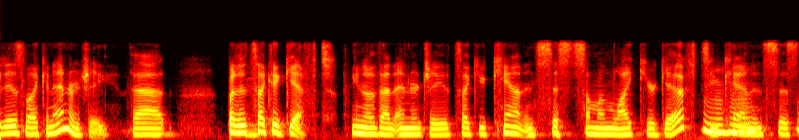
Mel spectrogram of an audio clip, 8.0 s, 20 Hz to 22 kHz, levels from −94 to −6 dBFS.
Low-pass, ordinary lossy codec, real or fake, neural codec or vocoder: 7.2 kHz; Opus, 32 kbps; real; none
